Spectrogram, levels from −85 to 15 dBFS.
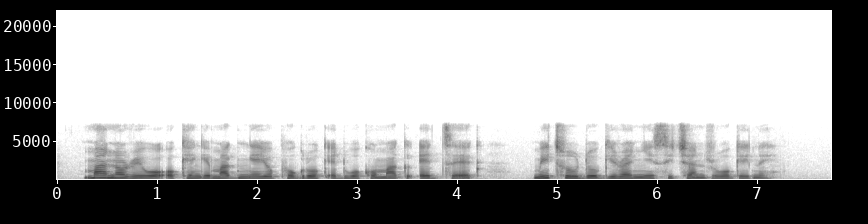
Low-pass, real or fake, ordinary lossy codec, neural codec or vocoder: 7.2 kHz; real; none; none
